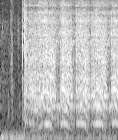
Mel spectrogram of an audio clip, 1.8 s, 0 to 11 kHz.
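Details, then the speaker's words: 2006/2007 Mazda 6 V6 that cranks but won't start, cranked with a hose in a plug hole to feel compression. Quick, uneven cranking with no firing; two cylinders show slight compression, one is dead. Engine judged no good. "Notice that? Not a damn thing came out of here. Those two showed a little bit of signs of some kind of compression, but that one dead. This engine's no good."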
